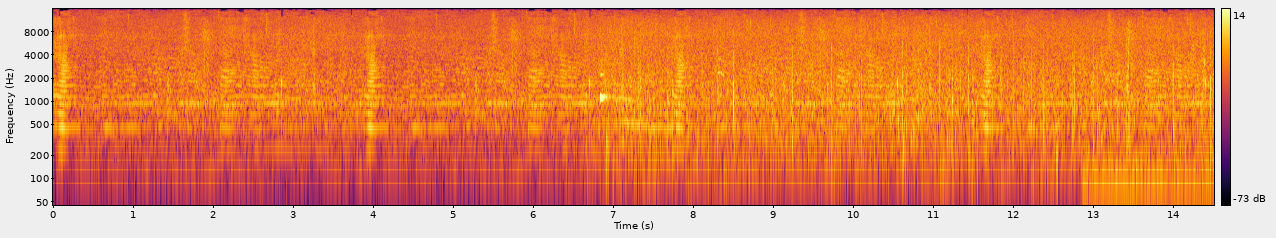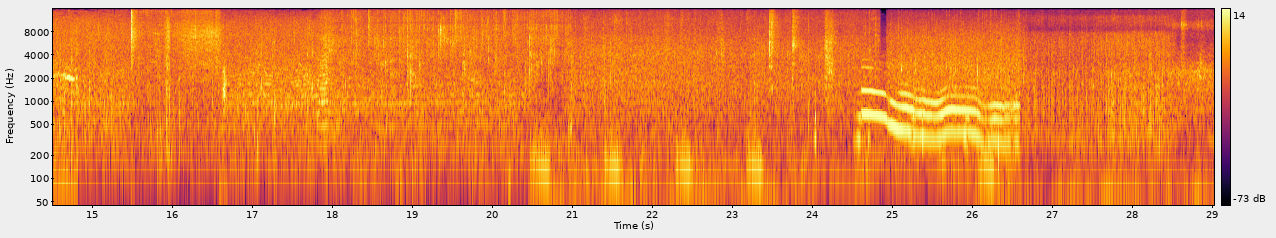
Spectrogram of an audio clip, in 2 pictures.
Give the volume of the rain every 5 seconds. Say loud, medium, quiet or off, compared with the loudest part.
off, loud, loud, loud, loud, loud.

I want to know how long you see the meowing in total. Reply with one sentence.
You can hear the meowing for 5 seconds altogether.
